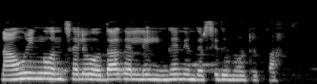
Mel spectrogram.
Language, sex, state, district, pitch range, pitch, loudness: Kannada, female, Karnataka, Dharwad, 220-240 Hz, 230 Hz, -15 LUFS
